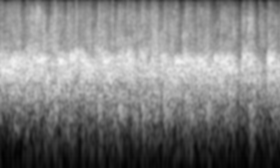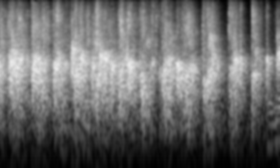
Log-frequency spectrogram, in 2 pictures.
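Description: audience applause

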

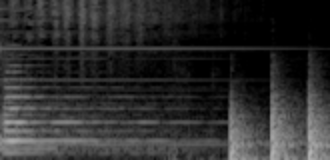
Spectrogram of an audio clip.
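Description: knock

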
